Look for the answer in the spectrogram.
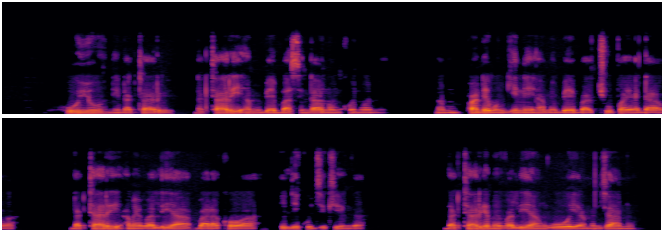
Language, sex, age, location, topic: Swahili, male, 18-24, Kisumu, health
